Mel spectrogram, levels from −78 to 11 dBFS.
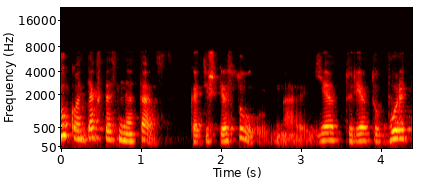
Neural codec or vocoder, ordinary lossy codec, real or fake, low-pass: vocoder, 24 kHz, 100 mel bands, Vocos; Opus, 24 kbps; fake; 7.2 kHz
